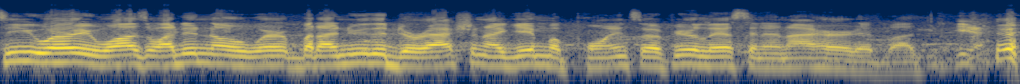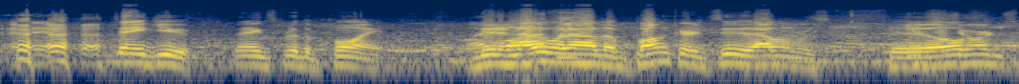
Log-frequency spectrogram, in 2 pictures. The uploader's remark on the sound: Live from Savannah Brewing Co. In Augusta.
